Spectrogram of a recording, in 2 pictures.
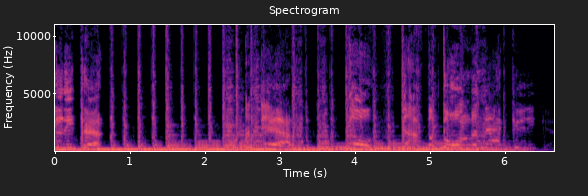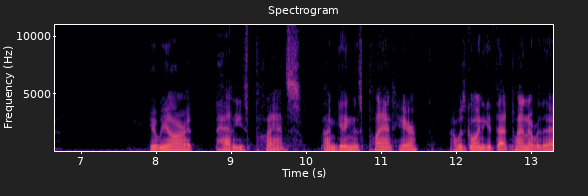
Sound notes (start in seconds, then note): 2.3 grunting to music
